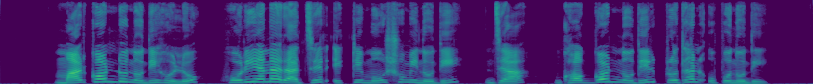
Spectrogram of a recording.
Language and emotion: Bengali, neutral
